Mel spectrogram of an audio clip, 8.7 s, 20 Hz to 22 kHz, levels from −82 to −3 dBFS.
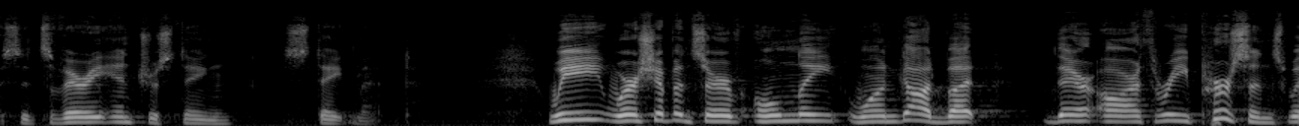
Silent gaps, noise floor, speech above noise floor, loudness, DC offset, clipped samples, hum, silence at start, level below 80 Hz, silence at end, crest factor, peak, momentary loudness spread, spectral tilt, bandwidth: none; -73 dBFS; 37 dB; -35 LUFS; under 0.1%; under 0.1%; none; 0 s; -76 dBFS; 0 s; 20 dB; -18 dBFS; 14 LU; -4 dB/octave; 16.5 kHz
